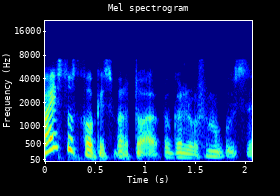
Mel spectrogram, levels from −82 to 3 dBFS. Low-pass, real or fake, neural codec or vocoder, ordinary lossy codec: 7.2 kHz; fake; codec, 16 kHz in and 24 kHz out, 0.9 kbps, LongCat-Audio-Codec, four codebook decoder; Opus, 32 kbps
